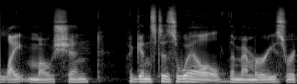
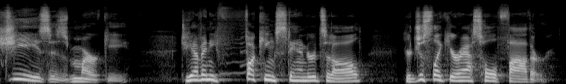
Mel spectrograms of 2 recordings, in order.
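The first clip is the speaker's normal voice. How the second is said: high, shrill, blasting screech; 6 semitones higher, 3 dB louder than usual. Narrator reads a mother calling up the staircase to her son, screeching mother's voice. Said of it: "His mother's screeching voice blasts out".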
